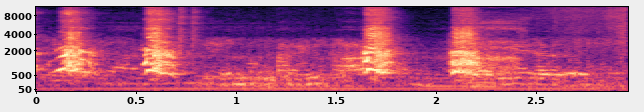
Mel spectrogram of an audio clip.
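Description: A dog indoors barks four times in short, loud, yappy bursts at an uneven rhythm, close by, with a faint low hum behind it.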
